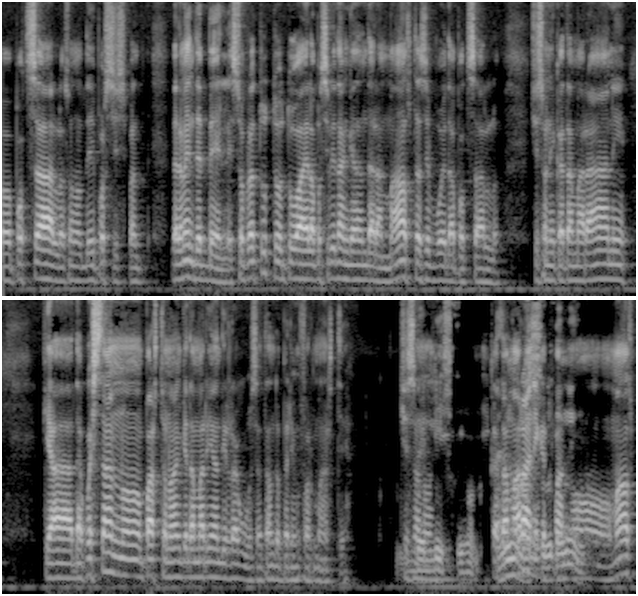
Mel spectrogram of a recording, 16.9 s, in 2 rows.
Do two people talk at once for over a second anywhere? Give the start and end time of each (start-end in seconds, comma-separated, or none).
14.9-16.3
